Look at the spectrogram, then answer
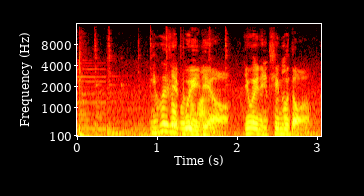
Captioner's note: Mandarin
